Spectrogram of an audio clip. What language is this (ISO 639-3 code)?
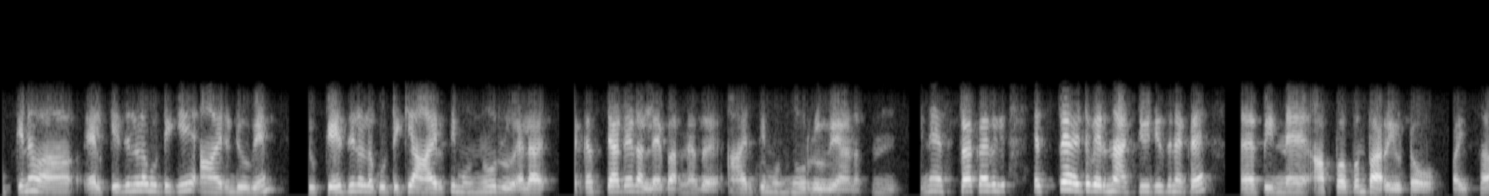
mal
